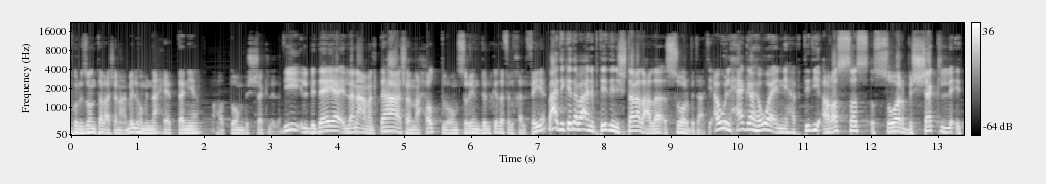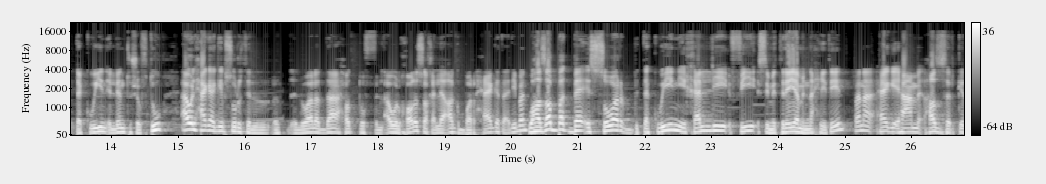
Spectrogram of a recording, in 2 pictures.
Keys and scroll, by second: 3.0 shift+Return, 3.8 alt+space, 4.8 alt+shift+space, 10.0 alt+space, 26.4 ctrl+;.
